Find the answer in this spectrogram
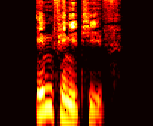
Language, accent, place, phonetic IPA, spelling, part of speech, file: German, Germany, Berlin, [ˈɪnfinitiːf], Infinitiv, noun, De-Infinitiv.ogg
- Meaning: 1. infinitive 2. gerund; verbal noun; if formally identical to the infinitive (as e.g. in German) or if the language does not otherwise have an infinitive form (as e.g. in Arabic)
